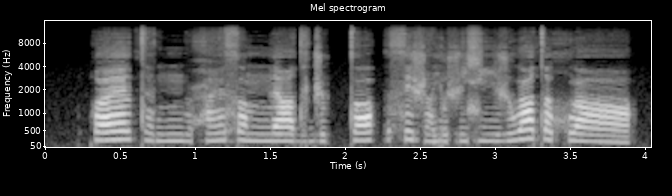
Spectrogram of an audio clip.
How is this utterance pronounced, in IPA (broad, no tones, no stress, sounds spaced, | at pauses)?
qʷ æː l t æ̤ d nː ṳ ħ æ̤ s ɔ nː æː dˤ i̤ d͡ʒ u tː ɒ | s ɪ ʃ ɑ̤ j ʊ ʃ i ɕ iː ʒ uː tˤ ɛ χʷ ɑː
